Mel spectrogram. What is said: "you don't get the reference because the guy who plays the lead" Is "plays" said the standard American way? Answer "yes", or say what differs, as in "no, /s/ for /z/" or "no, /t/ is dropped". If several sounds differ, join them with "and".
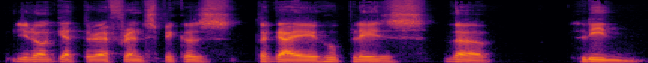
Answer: yes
